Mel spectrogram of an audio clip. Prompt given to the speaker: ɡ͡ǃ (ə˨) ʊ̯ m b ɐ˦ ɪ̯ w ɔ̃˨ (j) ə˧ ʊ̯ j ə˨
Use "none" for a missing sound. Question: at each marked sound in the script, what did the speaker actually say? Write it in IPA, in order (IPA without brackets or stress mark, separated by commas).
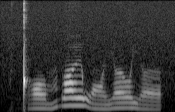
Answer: ɔ˨, j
